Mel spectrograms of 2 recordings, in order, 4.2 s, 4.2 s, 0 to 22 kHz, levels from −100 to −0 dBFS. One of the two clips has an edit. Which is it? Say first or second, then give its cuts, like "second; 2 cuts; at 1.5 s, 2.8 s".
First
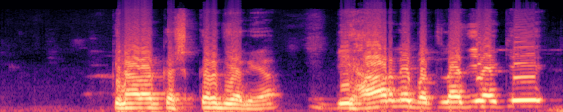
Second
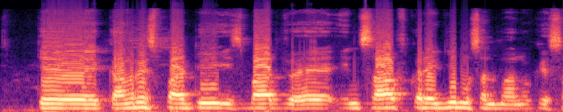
first; 1 cut; at 2.4 s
